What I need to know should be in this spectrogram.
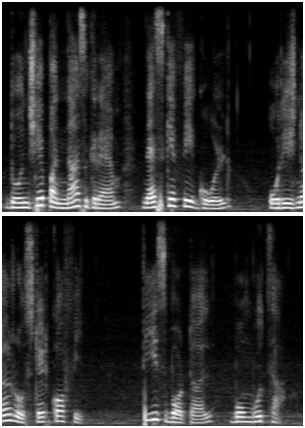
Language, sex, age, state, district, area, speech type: Goan Konkani, female, 18-30, Goa, Salcete, urban, read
